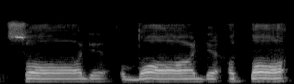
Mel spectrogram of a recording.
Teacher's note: ada yang isti'la, pangkal lidah terangkat sehingga keluar vokal O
